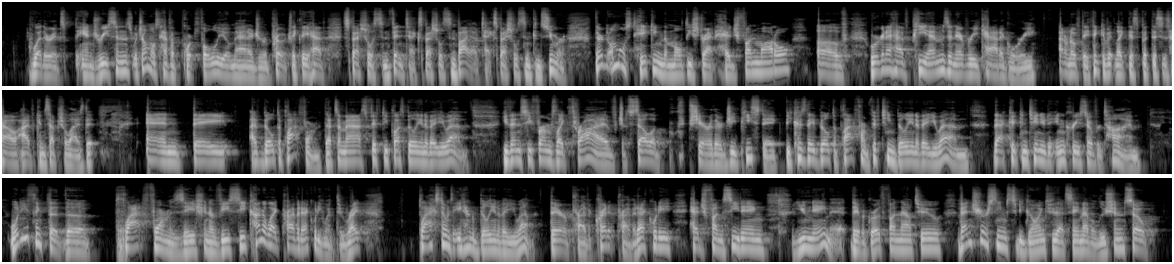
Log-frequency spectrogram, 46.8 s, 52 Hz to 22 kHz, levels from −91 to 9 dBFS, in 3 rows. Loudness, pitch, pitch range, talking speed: -22 LUFS, 130 Hz, 120-145 Hz, 190 wpm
